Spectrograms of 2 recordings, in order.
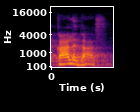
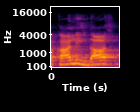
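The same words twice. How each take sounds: First: कालिदास shortened to "kaal-daas"; correct form. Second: कालिदास with a full i, "kaa-li-daas"; common form. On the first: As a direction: say कालिदास in two syllables. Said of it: "लेकिन शुद्ध रूप होता है". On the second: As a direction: say कालिदास in three syllables. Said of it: "इसी तरीके से लिखा जाएगा". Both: Shown as a demonstration.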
